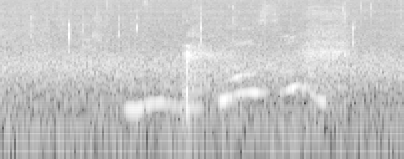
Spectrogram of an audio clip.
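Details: Australian Shepherd puppies, four weeks old, being babysat: a run of thin whines and squeaks, each briefly rising then falling, several in quick succession, with a sharp knock midway.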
